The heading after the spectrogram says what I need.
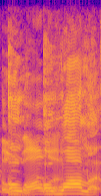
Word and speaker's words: Owala: Well, how do you say that name? I think Odwella. Owala? Owala.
